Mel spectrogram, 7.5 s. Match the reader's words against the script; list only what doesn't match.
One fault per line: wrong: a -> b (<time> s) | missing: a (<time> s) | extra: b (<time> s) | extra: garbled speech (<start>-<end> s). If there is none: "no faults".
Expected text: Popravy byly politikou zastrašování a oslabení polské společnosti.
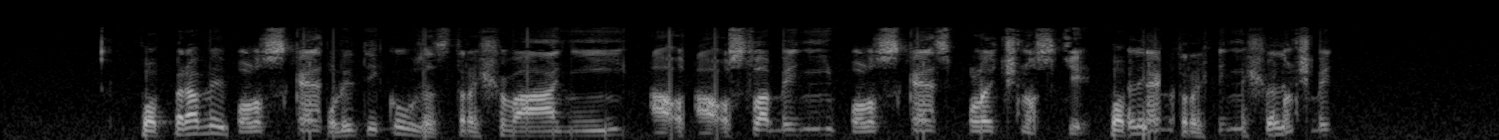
wrong: byly -> polské (1.2 s)
extra: a (3.5 s)
extra: garbled speech (5.5-6.7 s)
